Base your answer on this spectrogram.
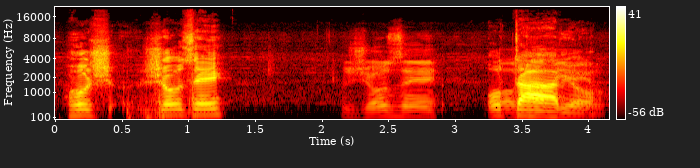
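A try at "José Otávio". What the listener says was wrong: Yes, here in Brazil, the J's are pronounced with a J sound. They're not an H sound like in Spanish.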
